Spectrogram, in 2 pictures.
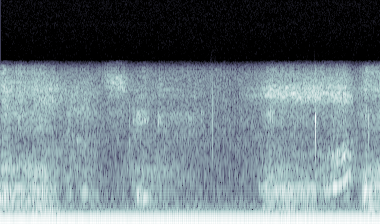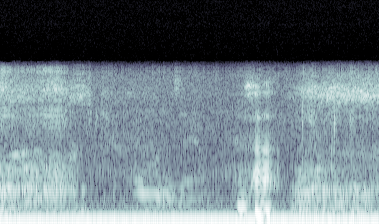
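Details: Sleeping male, a habitual snorer, recorded in a shared room: low, rattling snores under steady room noise and faint background music; snoring.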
